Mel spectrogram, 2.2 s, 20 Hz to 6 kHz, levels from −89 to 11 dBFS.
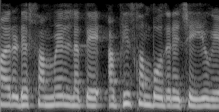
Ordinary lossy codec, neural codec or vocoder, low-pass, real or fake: none; autoencoder, 48 kHz, 128 numbers a frame, DAC-VAE, trained on Japanese speech; 5.4 kHz; fake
